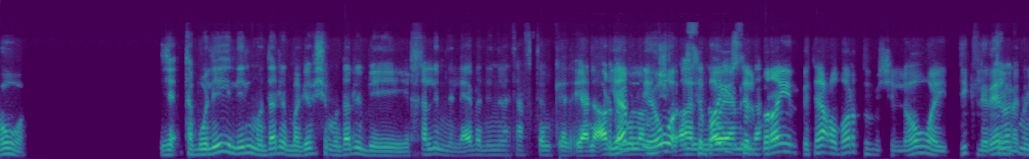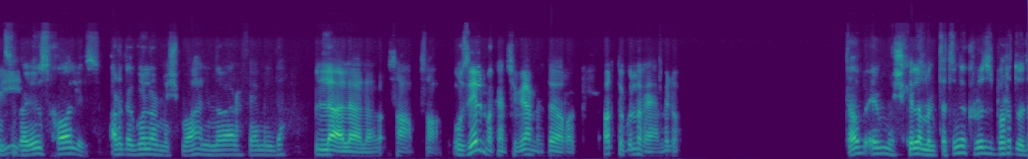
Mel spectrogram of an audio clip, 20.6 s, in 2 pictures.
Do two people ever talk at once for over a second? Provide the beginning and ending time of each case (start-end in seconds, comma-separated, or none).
6.1-7.7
